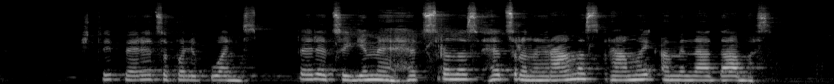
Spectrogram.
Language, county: Lithuanian, Kaunas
